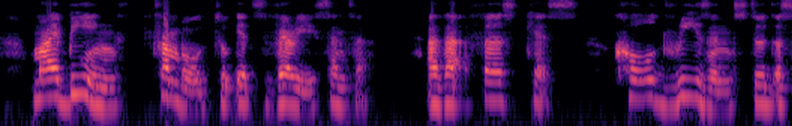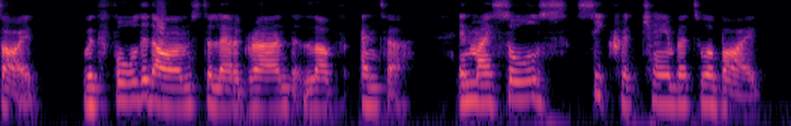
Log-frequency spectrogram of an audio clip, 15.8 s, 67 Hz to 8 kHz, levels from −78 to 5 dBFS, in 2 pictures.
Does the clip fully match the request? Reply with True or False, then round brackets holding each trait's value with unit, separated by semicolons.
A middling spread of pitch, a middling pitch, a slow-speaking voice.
True (3.7 semitones; 155 Hz; 115 wpm)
